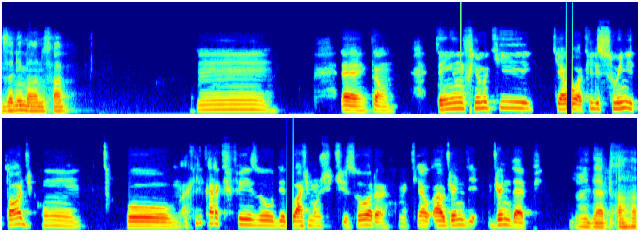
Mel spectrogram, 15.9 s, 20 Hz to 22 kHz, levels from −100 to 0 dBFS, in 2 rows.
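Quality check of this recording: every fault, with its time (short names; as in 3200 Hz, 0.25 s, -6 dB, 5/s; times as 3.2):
5.74 pop -5 dBFS
7.06–7.14 gap 76 ms
11.51–11.6 gap 86 ms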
